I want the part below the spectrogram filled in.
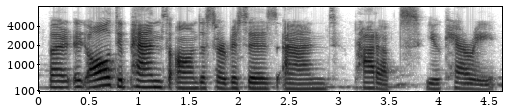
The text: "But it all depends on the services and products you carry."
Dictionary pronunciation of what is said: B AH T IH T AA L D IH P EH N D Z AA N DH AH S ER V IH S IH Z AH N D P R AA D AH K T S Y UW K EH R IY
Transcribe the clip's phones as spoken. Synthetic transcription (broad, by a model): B AH T IH T AA L D IH P EH N D Z N DH AH S ER V IH S IH Z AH N P R AA D AH K T S Y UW K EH R IY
